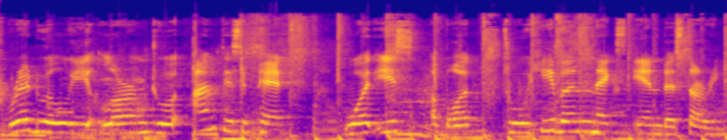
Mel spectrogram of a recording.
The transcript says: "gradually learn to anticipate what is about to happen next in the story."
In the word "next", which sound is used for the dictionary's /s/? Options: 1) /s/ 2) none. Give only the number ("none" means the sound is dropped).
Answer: 1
